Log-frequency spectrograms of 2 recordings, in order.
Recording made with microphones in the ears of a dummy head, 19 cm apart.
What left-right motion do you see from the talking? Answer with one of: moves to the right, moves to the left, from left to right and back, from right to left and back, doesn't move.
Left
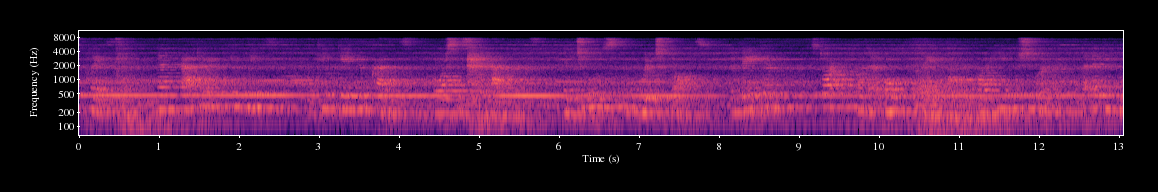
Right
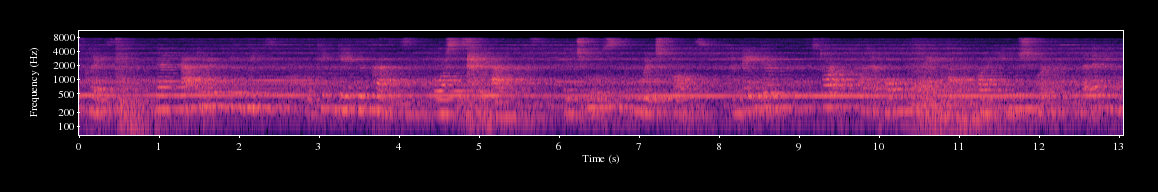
moves to the left.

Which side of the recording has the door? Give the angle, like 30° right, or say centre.
60° right.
